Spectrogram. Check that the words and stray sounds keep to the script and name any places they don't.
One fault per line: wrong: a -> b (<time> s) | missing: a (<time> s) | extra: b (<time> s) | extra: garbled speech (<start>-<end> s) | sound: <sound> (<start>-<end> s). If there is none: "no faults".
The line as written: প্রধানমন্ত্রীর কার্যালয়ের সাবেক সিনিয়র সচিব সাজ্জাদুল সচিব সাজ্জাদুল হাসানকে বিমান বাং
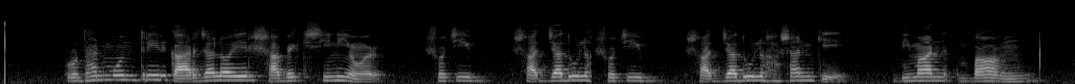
no faults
